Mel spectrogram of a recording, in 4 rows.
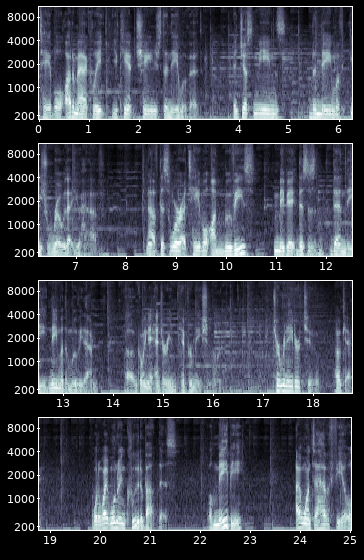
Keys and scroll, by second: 11.6 shift+t.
